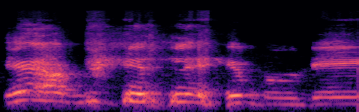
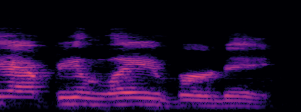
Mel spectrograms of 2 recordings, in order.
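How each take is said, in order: First: Laughing through it. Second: Said in the usual way. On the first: Retold or imitated. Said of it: "he goes". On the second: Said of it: "Let's bring out Miss Snakers herself".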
